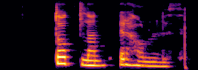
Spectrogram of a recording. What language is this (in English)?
Icelandic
